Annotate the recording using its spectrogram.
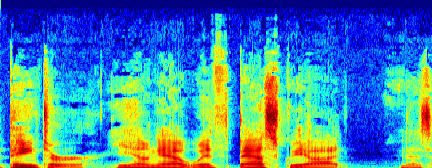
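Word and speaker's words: Basquiat: He hung out with Basuat.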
